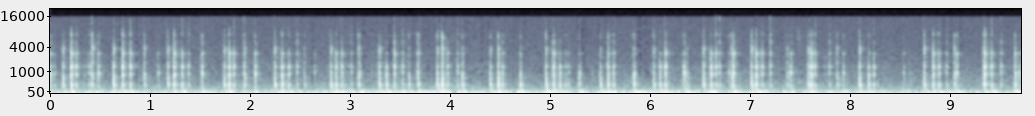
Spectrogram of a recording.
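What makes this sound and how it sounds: Long nails tap rapidly on the sides of a small, hollow carved wooden box held in both hands. The result is a quiet, steady stream of short, dry, clicky taps with a hollow tone around 1.4 kHz. A faint low rumble runs underneath throughout.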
